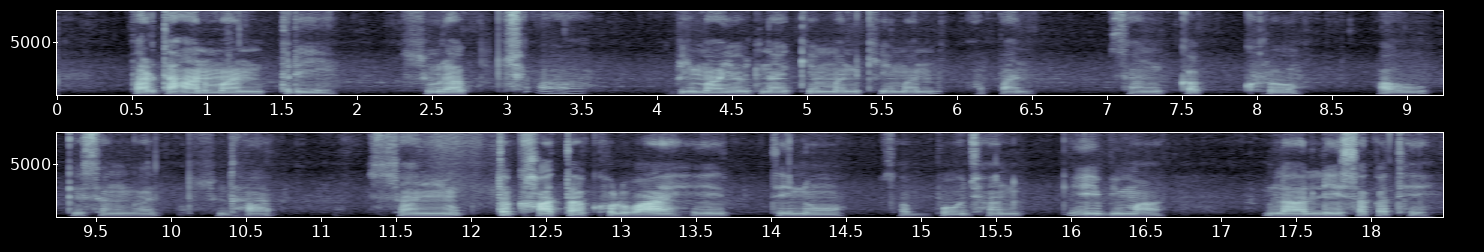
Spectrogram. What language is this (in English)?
Chhattisgarhi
